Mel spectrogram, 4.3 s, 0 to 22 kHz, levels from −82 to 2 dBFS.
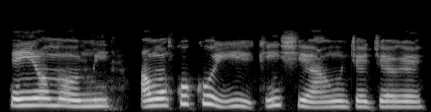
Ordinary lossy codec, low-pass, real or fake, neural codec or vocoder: none; 7.2 kHz; fake; codec, 16 kHz, 16 kbps, FunCodec, trained on Chinese and English, 50 frames a second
